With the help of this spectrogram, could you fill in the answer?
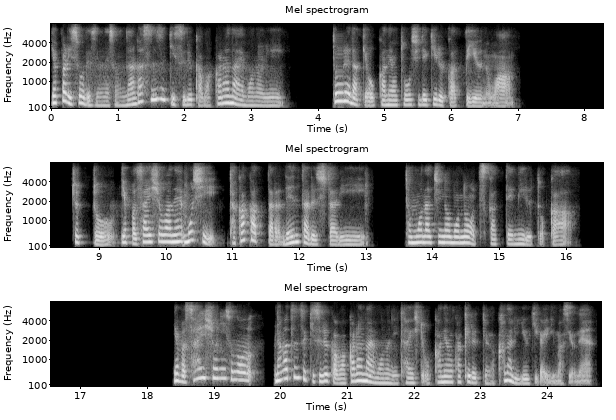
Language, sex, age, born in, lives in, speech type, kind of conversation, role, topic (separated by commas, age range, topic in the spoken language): Japanese, female, 30-34, Japan, United States, conversation, unstructured, none, 趣味を始めるとき、何を重視しますか？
